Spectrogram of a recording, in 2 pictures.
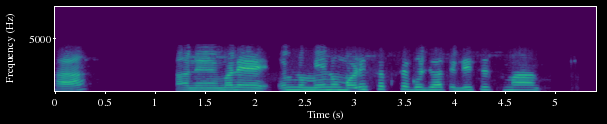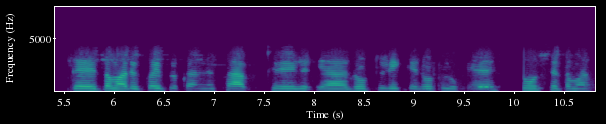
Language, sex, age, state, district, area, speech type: Gujarati, female, 30-45, Gujarat, Rajkot, urban, conversation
